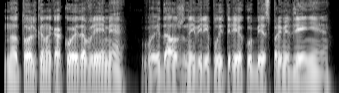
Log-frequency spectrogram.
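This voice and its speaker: A man voicing an old village woman who calls out urgent commands in a strong, clear voice. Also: low-pitched, normal speed, darkish tone, no echo, studio quality, pitched above the performer's own voice, close to an everyday voice. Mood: urgent commanding.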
